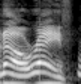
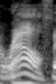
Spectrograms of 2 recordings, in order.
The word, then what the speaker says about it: Ralph: And it's, no, Rafe. Rafe. It's not Ralph, is it? – I think it's Ralph. – He doesn't pronounce it Ralph because he's French, right? – Ray.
